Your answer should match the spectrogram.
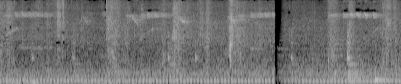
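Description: Footsteps on dry leaves and grass, over a steady low hum and a few short high chirps. The sound drops out briefly just under three seconds in.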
